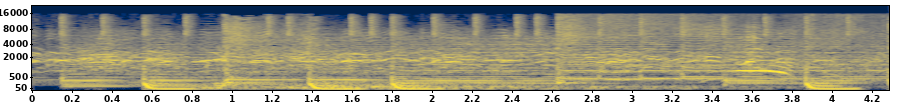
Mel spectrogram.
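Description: A flock of Canada geese honking together continuously, over electronic music with a heavy bass beat; one louder honk stands out about three and a half seconds in.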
